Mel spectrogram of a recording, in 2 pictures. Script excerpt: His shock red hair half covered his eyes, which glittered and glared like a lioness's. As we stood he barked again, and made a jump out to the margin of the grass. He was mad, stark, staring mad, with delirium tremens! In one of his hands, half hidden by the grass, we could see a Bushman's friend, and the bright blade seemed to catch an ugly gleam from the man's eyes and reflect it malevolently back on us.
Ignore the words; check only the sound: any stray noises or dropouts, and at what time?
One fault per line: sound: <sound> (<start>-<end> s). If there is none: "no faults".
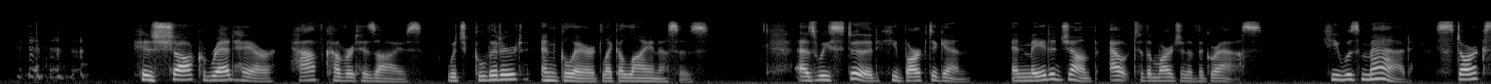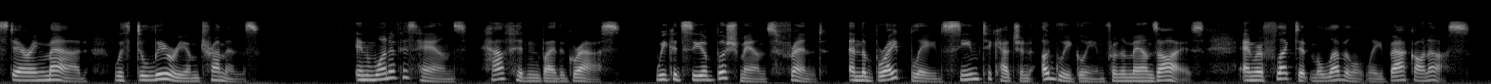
sound: laugh (0.2-0.9 s)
